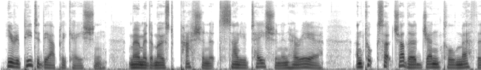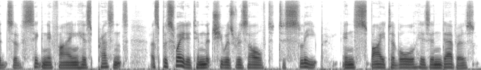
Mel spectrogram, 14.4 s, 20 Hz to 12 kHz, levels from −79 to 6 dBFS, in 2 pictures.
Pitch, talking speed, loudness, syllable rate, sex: 105 Hz, 155 wpm, -20 LUFS, 4.9 syllables/s, male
